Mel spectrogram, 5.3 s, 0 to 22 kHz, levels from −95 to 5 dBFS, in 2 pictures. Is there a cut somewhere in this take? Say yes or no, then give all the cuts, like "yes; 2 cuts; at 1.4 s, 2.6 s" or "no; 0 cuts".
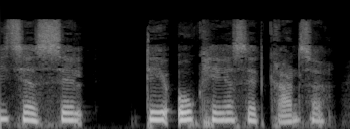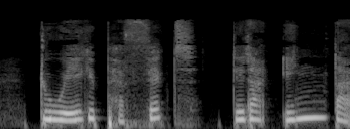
no; 0 cuts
